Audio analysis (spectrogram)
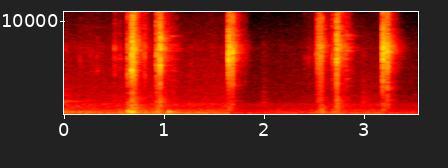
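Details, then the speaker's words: Kodak Retina IIIc shutter at 1/8 s after reassembly: pairs of crisp open-close clicks a fraction of a second apart, very slightly fast; adjustment planned, then shutter speed tester check. "very slightly fast, I would say. I will make an adjustment and I'll test this on the shutter speed tester and see where we are. It's just very slightly fast."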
